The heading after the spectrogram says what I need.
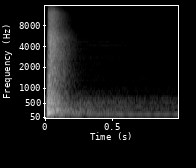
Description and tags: Snare Drum sample with Beyerdynamic-TG-D70
Snare Drum sample, recorded with a Beyerdynamic TG D70. Note that some of the samples are time shifted or contains the tail of a cymbal event.
Beyerdynamic-TG-D70, dataset, sample, snare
